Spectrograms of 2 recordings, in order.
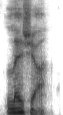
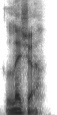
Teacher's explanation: The stress falls on the first syllable, but the overall flow must feel relaxed. Try saying it with a slightly slower tempo to ensure you are hitting that clear long e sound.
